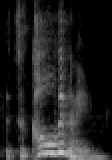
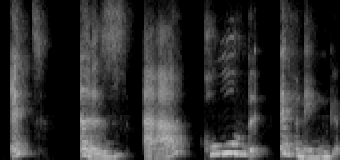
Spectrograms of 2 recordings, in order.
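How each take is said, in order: First: The words run together like one word. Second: Each word is said separately and fully. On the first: "they just say words, say it" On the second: "Instead of saying"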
